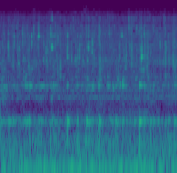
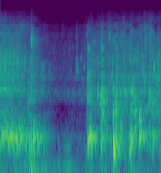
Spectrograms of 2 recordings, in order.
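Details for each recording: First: Old toilet before replacement, jets clogged with mineral deposits and fill valve bad; water keeps trickling and hissing into the tank with scattered drips and no shut-off; running toilet, faulty fill valve. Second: Newly installed replacement toilet, second flush, with the tank filling to stop right at the set level on the overflow; quick rush of water swirls down cleanly and tapers off evenly; normal flush.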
